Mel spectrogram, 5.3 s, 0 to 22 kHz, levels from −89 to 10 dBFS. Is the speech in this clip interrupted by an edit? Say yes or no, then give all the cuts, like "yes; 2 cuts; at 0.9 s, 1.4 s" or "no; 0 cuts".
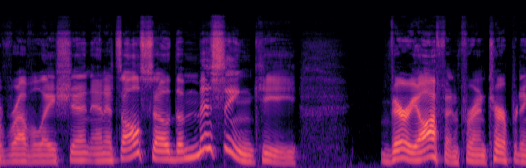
no; 0 cuts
